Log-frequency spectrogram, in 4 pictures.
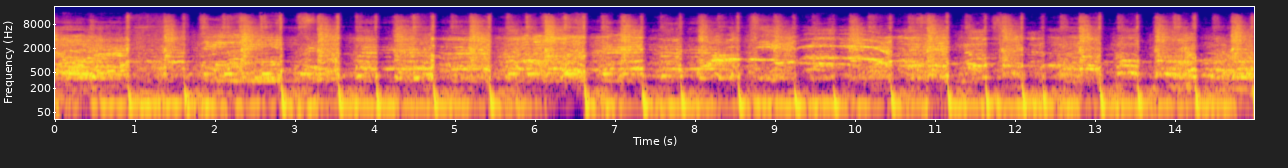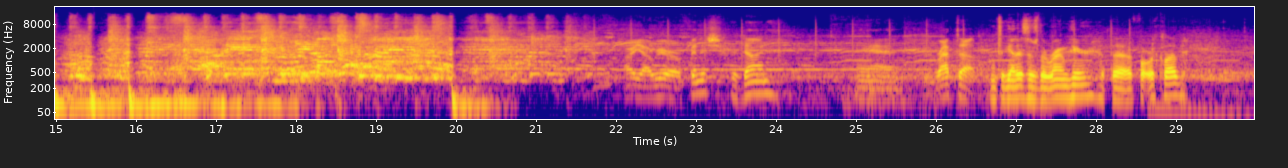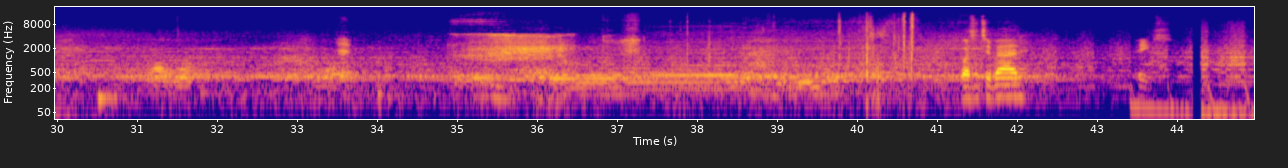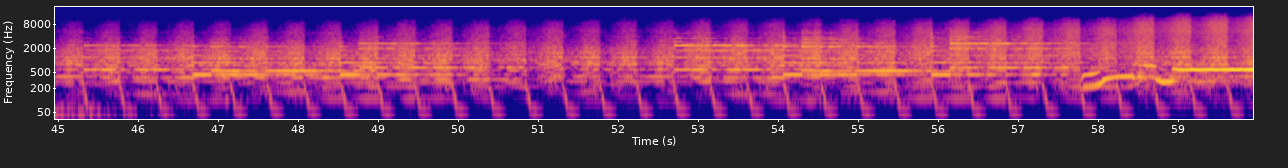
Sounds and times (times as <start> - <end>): Music: 0.0 - 59.9.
